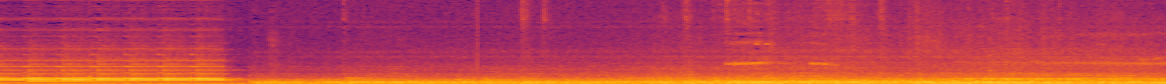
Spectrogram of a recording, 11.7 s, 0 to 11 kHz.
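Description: A subway train rumbles loudly through an underground station in Montreal, Canada, on November 16, its low roar steady throughout, with a brief shift in tone early on and faint high wheel squeals later.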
